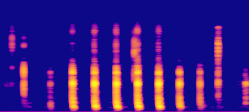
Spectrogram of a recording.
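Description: Computer keyboard being typed on, a quick even run of about nine faint key clicks, roughly five a second, heard over a video-call microphone.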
